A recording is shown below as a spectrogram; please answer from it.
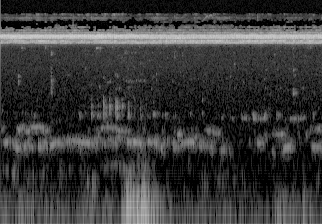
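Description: Steady high-pitched insect chirring from the grassy swamp vegetation, with faint wavering calls lower down and a brief low rumble about two and a half seconds in.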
